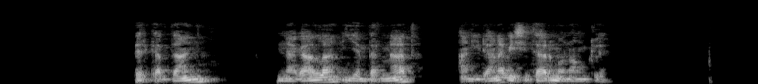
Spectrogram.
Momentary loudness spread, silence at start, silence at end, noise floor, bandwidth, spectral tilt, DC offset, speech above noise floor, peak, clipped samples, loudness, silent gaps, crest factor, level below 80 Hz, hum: 12 LU; 1.35 s; 1.5 s; under -90 dBFS; 7.6 kHz; -6.5 dB/octave; under 0.1%; over 70 dB; -4 dBFS; under 0.1%; -21 LUFS; 2.27-2.75 s, 4.24-4.56 s; 18 dB; -60 dBFS; none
